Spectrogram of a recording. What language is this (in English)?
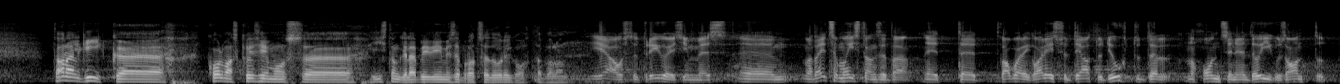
Estonian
